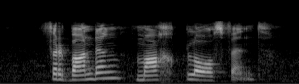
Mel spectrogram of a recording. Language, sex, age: Afrikaans, female, 18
